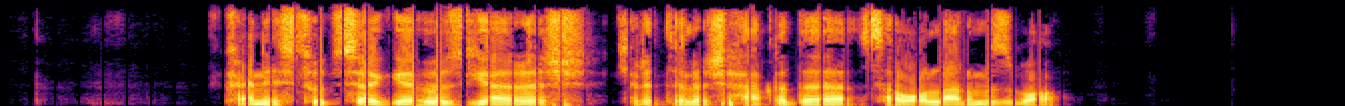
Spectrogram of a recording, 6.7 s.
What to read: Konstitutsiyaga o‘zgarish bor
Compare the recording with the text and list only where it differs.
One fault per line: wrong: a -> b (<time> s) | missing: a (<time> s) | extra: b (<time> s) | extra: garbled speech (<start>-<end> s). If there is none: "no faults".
extra: kiritilishi haqida savollarimiz (3.1 s)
